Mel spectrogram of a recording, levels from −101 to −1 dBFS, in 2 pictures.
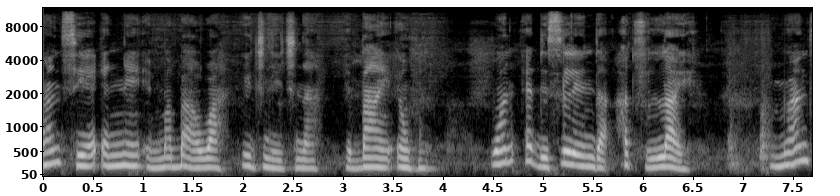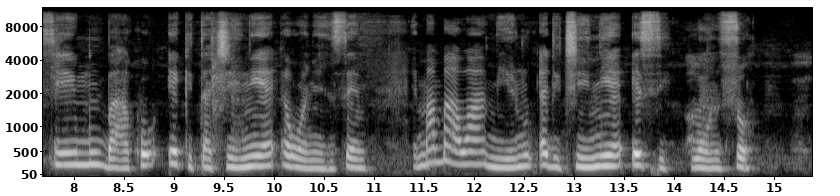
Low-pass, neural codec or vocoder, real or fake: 10.8 kHz; vocoder, 44.1 kHz, 128 mel bands, Pupu-Vocoder; fake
